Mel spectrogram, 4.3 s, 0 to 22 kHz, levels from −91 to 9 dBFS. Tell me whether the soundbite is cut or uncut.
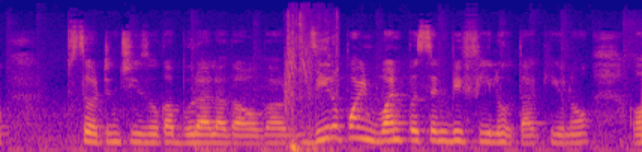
cut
